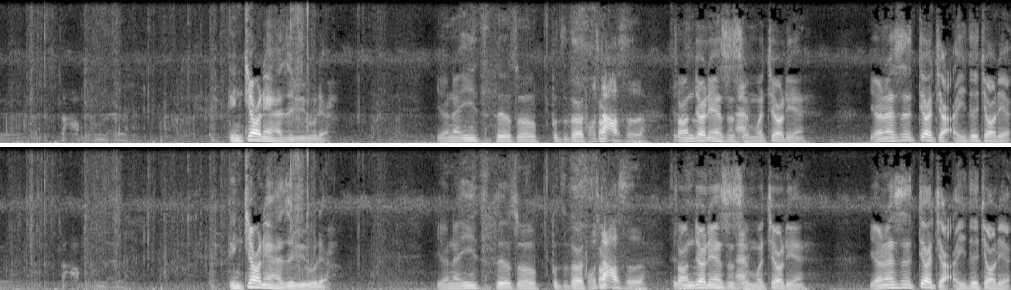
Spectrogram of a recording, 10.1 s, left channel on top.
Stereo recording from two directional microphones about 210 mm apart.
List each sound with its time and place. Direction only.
0.3 s snake: centre (ahead or behind)
2.0 s speech: 5° right (ahead or behind)
4.4 s speech: 10° right (ahead or behind)
5.9 s speech: 45° right (ahead or behind)
6.7 s speech: 15° right (ahead or behind)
